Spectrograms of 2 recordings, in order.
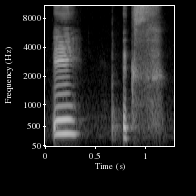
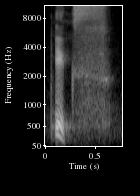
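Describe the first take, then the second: First: The sounds are said slowly and apart. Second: The sounds are run together quickly in one beat.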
